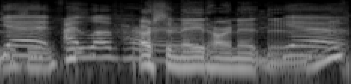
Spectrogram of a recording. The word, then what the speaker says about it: Sinead Harnett: Oh, I always say her name wrong. That's why. Oh, Sinead Harnett. Yeah, I love her. Or Sinead Harnett.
